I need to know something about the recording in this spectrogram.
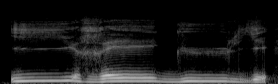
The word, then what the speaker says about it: irrégulier: Okay, remember, I-E-R at the end of your word here, it will be ye, okay? Irrégulier.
